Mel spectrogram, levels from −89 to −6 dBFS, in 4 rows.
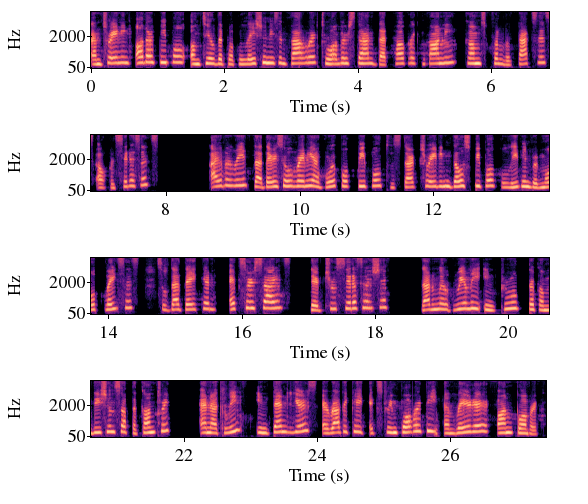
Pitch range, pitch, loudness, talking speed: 250-305 Hz, 275 Hz, -20 LUFS, 155 wpm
